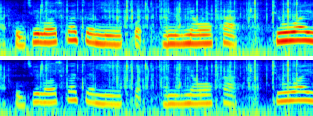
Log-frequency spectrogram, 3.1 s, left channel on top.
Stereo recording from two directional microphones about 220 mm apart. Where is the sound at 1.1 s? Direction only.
20° right (ahead or behind).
